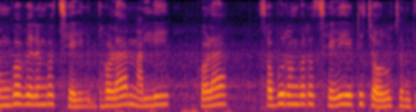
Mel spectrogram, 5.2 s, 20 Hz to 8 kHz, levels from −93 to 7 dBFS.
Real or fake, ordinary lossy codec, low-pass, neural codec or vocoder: real; none; none; none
